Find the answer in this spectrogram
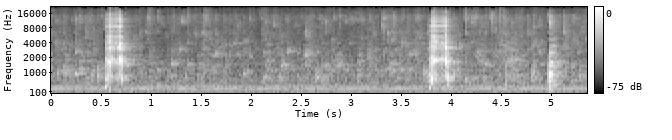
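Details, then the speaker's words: Pet bird with hiccups in the morning: three abrupt, short catch sounds spaced a few seconds apart in a quiet room; hiccups. "got the hiccups goodness you got the hiccups this morning bright light you got the hiccups this morning huh"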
